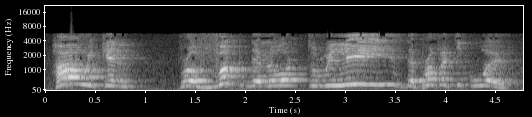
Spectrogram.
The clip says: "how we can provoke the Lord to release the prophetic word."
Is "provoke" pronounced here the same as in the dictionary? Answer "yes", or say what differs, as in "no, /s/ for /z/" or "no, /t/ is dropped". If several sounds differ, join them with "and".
yes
